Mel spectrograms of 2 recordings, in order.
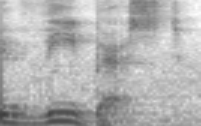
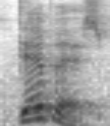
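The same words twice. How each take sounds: First: "the best" with the said as long "thee"; emphatic "thee". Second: "the best" with the said as short "duh"; short unstressed the before best; normal weak "the". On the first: Teacher contrasts the emphatic form, "thee best". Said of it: "but we say the best". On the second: Teacher shows the normal form, weak "the". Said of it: "Be is consonant". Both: Shown as a demonstration.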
